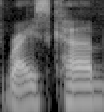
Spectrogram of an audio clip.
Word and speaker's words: Rajskub: Or that I have to phonetically say that it's Rajskub.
